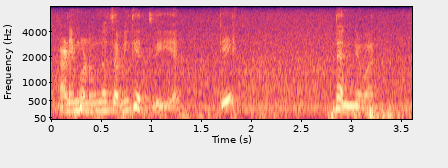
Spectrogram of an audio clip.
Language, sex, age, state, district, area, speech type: Marathi, female, 60+, Maharashtra, Wardha, urban, spontaneous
